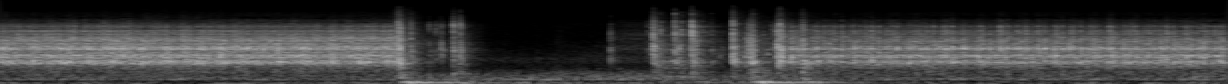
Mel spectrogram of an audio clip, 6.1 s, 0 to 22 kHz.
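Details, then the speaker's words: 1991 Kenwood KX-W6020 double cassette deck with tape inserted: steady high whir with a few clicks as fast forward runs and the counter moves. Fast forward works normally, but play fails in this direction. "Actually, fast forward works. You see the counter running here."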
